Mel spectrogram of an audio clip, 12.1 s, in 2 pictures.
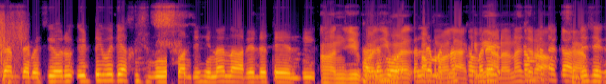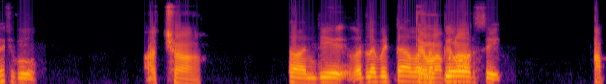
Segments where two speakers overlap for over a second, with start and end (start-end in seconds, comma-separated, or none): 3.6-5.8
